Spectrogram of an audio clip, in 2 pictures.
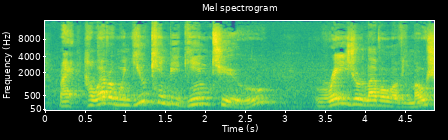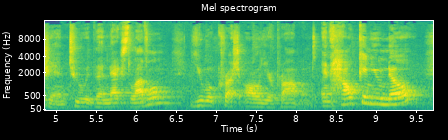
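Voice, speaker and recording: Over noticeable background noise and audible room echo, a man with a high pitch speaks at a fairly slow pace in an animated tone, his pitch swinging very widely. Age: 30s. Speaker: real estate agent and sales coach. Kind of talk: motivational training talk. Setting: live stream to an online group.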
